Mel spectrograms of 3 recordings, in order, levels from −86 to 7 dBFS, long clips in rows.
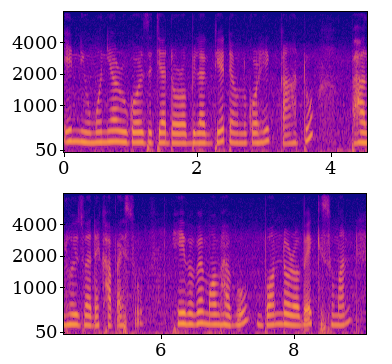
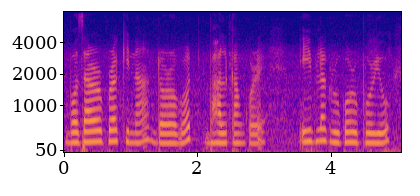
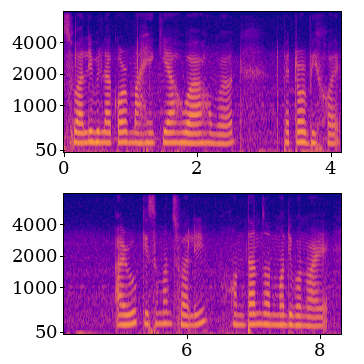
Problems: none marked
